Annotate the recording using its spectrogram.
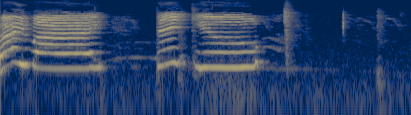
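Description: A young girl's voice singing two long held notes at the same pitch, each about a second long, with a short gap between them. A couple of small clicks follow near the end.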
